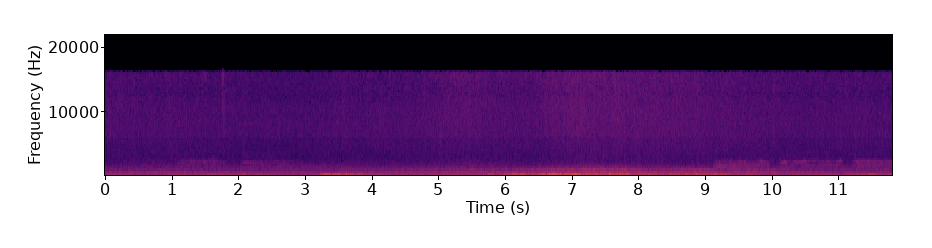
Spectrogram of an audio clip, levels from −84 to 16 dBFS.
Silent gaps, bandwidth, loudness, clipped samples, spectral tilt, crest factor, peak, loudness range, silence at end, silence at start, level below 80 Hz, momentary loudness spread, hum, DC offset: none; 16.5 kHz; -37 LUFS; under 0.1%; -5 dB/octave; 20 dB; -14 dBFS; 6 LU; 0 s; 0 s; -34 dBFS; 12 LU; none; under 0.1%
